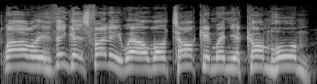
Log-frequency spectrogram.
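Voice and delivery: high, hammed-up accented telling-off; scolding partner. Partner scolding Taylor over the fish, high indignant accent.

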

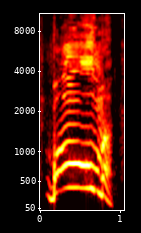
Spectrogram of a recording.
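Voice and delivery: high, loud mic-drop Boom!; triumphant boom. Acted. Host capping his billboard joke, triumphant shout. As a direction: slam the point home with Boom!. Punchline exclamation.

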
